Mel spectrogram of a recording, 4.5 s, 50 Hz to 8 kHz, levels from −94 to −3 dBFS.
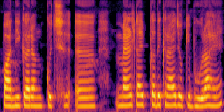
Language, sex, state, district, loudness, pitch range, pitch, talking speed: Hindi, female, Uttar Pradesh, Lucknow, -16 LUFS, 225-245 Hz, 235 Hz, 185 wpm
